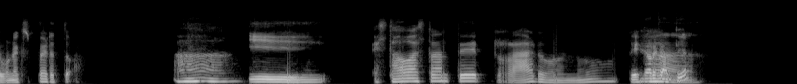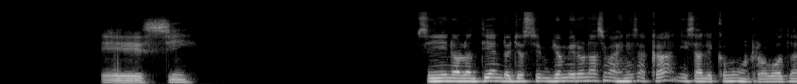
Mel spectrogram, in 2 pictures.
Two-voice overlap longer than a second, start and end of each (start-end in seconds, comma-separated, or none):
none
